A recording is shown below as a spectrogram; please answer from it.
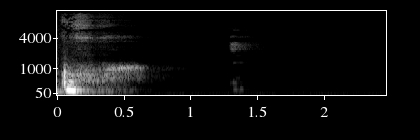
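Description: An elderly man's voice trailing off at the end of a spoken phrase, breathy like a sigh, then silence through the rest.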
